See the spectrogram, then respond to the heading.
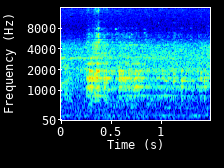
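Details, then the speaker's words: Maruti Suzuki Wagon R front wheel bearing: hub spun by hand gives a gritty, uneven rumble with rough grinding pulses; it causes humming at 60–70 km/h and jerking when turning; bearing worn, to be replaced. "ഇതാണ് നമ്മളൊരു 60-70 ആ കിലോമീറ്ററിൽ പോകുമ്പോൾ മൂളുന്ന sound. അതുപോലെ wheel നമ്മൾ വളമൊക്കെ തിരിയുന്ന സമയത്ത് ഒരു ജെർക്കിങ് സൗണ്ടൊക്കെ ബെയറിങ് പോയാൽ നമുക്ക് ഫീൽ ചെയ്യും."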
